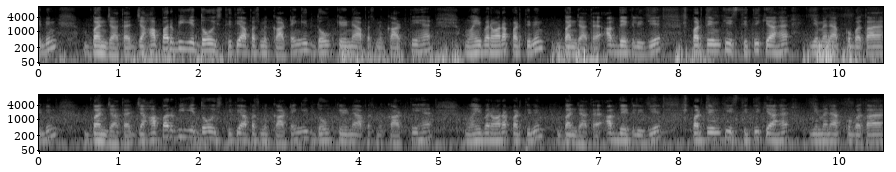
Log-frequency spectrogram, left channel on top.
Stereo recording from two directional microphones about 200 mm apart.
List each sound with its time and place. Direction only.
0.6 s speech: 35° left (ahead or behind)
